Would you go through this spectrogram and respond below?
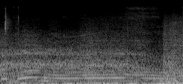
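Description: A race car driven in Forza Motorsport 7, its engine holding a steady high whine that rises in pitch as it accelerates, loud and close with a hint of tire noise.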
